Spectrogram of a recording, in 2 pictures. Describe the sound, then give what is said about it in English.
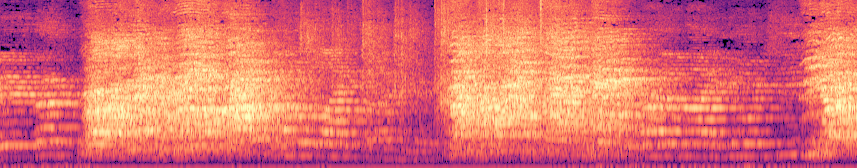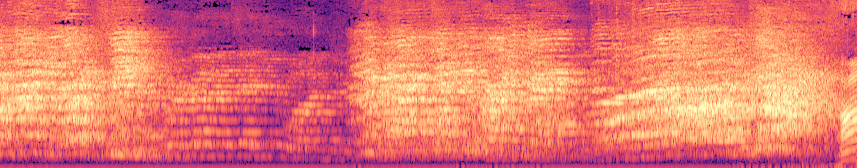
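The orange team's crowd at a team competition gives a quick cheer, cheering loudly in four repeated bursts of about three seconds each, many voices yelling together in a rhythmic chant with brief pauses between. “Give us a cheer. Make it a quick cheer.”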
